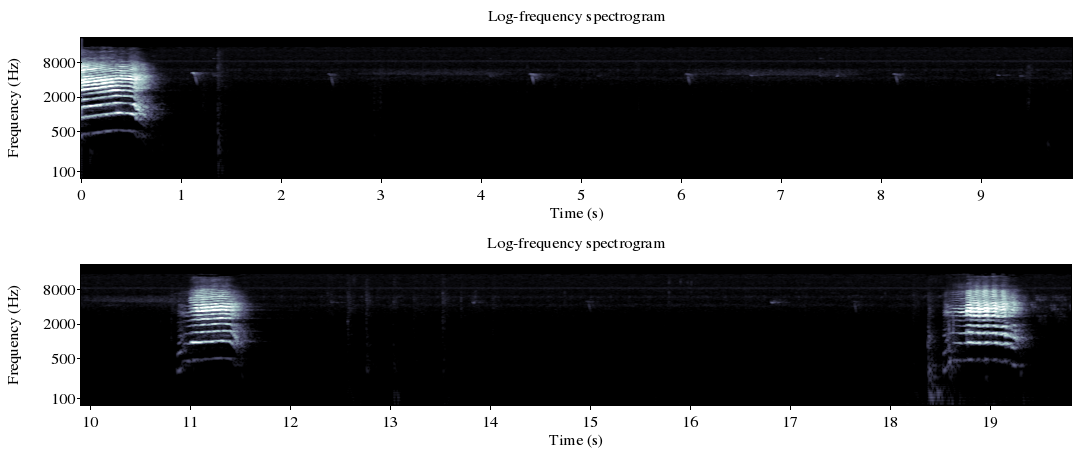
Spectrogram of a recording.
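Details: A female Nubian goat kid nine weeks old, on a GoPro stakeout, gives three short, quavering bleats spread across twenty seconds, each rising then falling, with long quiet gaps and faint rustling between.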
